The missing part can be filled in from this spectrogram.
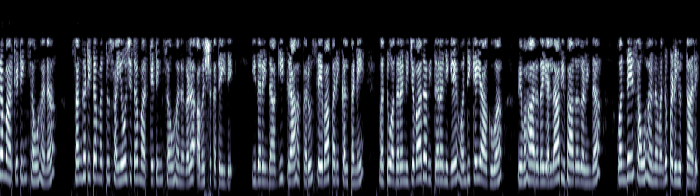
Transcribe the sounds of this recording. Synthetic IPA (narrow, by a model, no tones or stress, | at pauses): ɾɐmaːɾke̞ʈiŋɡsɐ̃w̃ɦɐnɐ | sɐŋɡʱɐʈit̪ɐmɐt̪ːusɐjjoːd͡ʒit̪ɐmaːɾke̞ʈiŋɡsɐ̃w̃ɦɐnɐɡɐɭɐʔa̰ːʋɐʃjɐkɐt̪eid̪e̞ | id̪ɐɾind̪aːɡiɡɾaːɦɐkɐɾusɛːʋaːpɐɾikɐlpɐne̞ | mɐt̪ːuɐd̪ɐɾɐnid͡ʒɐʋaːd̪ɐʋit̪ɐɾɐniɡe̞ɦo̞nd̪ikɛjaːɡuʋɐ | ʋjɐʋɐɦaːɾɐd̪ɐɛlːaːʋibʱaːɡɐɡɐɭind̪ɐ | o̞nd̪eːsɐ̃w̃ɦɐnɐʋɐnːupɐɽɛjut̪ːaːɾe̞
